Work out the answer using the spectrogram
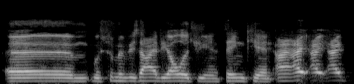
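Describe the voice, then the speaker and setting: Speaking loosely over a video call from Ukraine, this volunteer guest from South Manchester has a Manchester accent and a voice a little high for a man. His pitch barely moves, his pace is normal, and his tone is bright and forceful. In this casual interview chat he rambles, often restarting and slipping into asides.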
